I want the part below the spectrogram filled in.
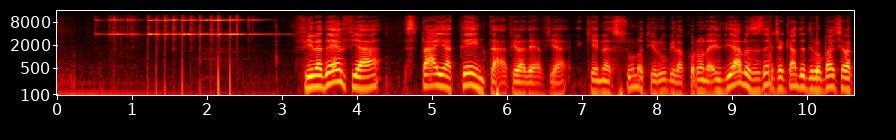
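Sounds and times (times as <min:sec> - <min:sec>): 
low hum: 0:00.0 - 0:10.6
small bright bell dinging rapidly: 0:00.5 - 0:03.2
speech: 0:03.3 - 0:10.6.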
